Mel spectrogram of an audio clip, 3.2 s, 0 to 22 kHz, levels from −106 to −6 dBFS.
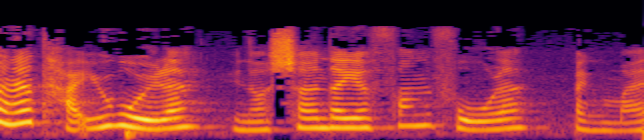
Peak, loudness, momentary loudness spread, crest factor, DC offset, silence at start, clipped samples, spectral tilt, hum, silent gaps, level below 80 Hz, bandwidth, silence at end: -6 dBFS; -22 LUFS; 13 LU; 16 dB; under 0.1%; 0 s; under 0.1%; -3 dB/octave; none; none; -60 dBFS; 11.5 kHz; 0 s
